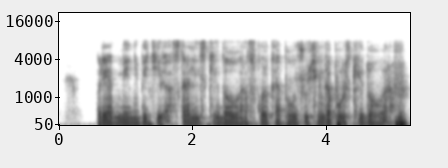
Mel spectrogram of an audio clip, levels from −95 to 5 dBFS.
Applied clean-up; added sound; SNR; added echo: neural mask model Resemble Enhance denoiser.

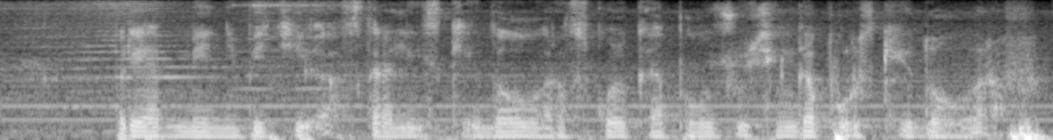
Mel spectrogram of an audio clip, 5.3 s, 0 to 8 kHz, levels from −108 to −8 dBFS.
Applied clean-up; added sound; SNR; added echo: none; Screech + Wind instrument, woodwind instrument; 18 dB; none.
